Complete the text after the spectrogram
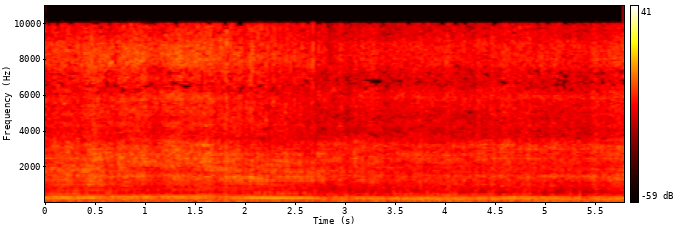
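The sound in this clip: A supermoto motorcycle being ridden on the road, its engine a loud, continuous raspy drone with strong low harmonic tones that shift only slightly in pitch, with no talk over it.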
